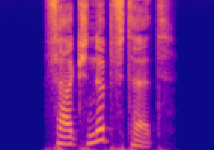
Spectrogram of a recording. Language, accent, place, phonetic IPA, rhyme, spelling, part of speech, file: German, Germany, Berlin, [fɛɐ̯ˈknʏp͡ftət], -ʏp͡ftət, verknüpftet, verb, De-verknüpftet.ogg
- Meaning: inflection of verknüpfen: 1. second-person plural preterite 2. second-person plural subjunctive II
